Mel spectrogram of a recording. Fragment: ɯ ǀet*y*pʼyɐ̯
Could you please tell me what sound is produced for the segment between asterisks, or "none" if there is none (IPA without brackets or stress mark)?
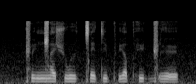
y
